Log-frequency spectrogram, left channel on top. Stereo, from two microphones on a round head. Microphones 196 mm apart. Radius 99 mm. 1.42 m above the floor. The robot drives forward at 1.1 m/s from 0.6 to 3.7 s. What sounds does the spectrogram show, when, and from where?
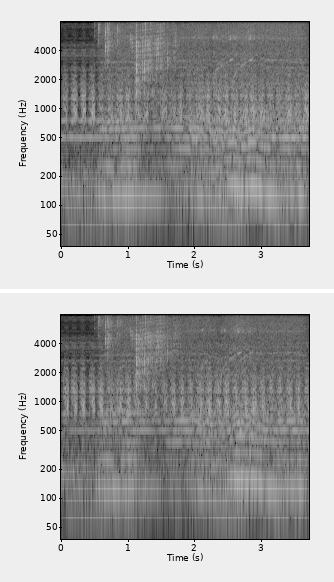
0.5 s a splash: 20° left (ahead or behind), 3.5 m; by 1.8 s 15° left (ahead or behind), 5 m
